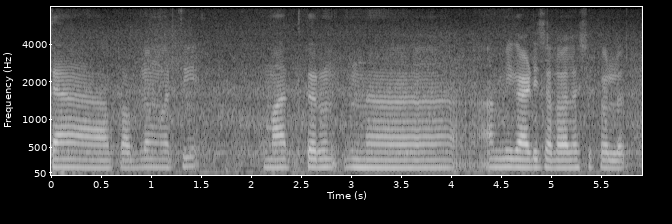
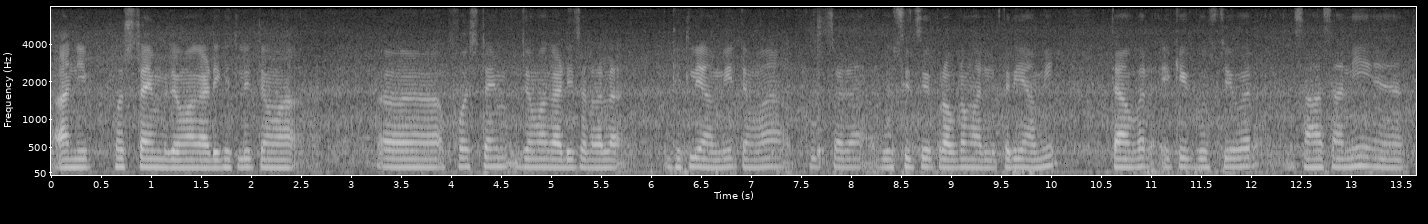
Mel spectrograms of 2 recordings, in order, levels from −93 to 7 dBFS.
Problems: constant background noise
